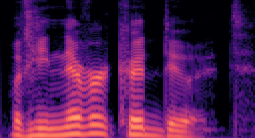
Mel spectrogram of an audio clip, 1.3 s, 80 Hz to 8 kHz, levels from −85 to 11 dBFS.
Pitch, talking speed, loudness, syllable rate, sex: 140 Hz, 280 wpm, -16 LUFS, 6.0 syllables/s, male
